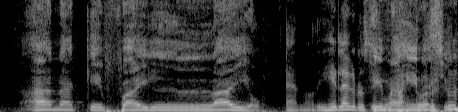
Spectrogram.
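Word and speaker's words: ἀνακεφαλαιόω: Aquí hay una palabra griega bien interesante, es difícil su pronunciación. Anakephalaio.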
